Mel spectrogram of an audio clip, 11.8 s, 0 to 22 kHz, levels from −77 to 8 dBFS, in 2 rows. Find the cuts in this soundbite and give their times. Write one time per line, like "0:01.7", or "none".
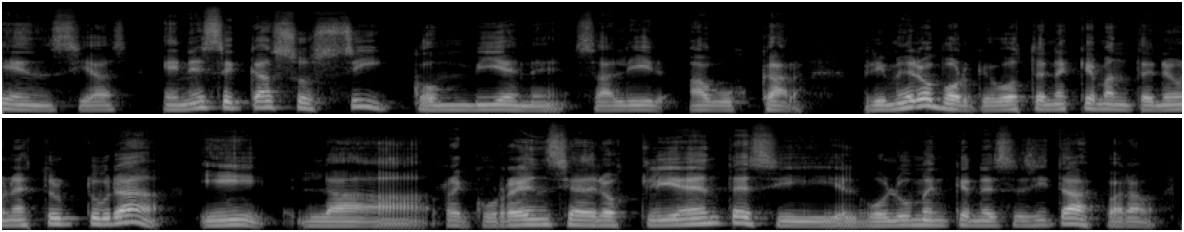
none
